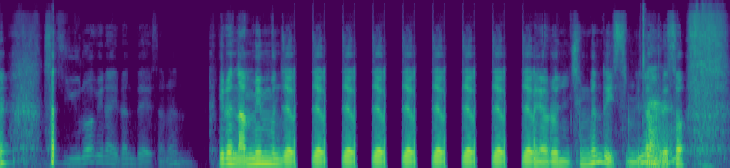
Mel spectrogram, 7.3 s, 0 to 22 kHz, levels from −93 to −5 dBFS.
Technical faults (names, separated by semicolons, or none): one channel inverted; stutter with silent gaps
